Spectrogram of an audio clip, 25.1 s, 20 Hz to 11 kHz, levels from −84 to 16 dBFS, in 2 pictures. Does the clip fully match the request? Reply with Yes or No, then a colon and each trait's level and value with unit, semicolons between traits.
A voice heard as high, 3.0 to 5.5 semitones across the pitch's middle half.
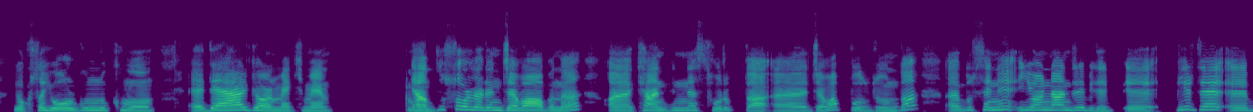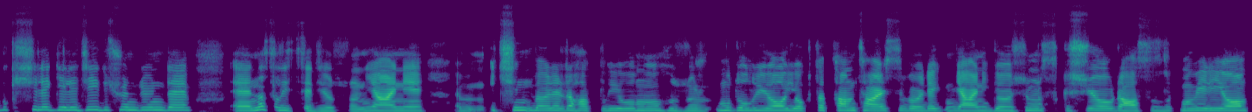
Yes: high, 210 Hz; average, 3.4 semitones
